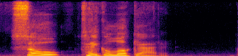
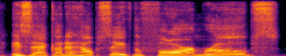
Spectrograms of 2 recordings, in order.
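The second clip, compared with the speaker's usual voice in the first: mocking taunt; 7 semitones higher than usual. Real, not acted. Taunting voters he calls rubes.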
